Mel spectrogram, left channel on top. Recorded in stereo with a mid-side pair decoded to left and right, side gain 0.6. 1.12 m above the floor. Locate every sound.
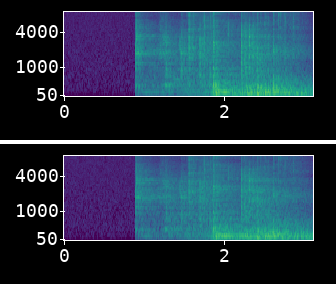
0.9 s crumpling: 25° left, 2.5 m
